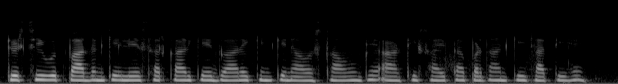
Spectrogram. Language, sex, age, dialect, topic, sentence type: Hindi, female, 36-40, Garhwali, agriculture, question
